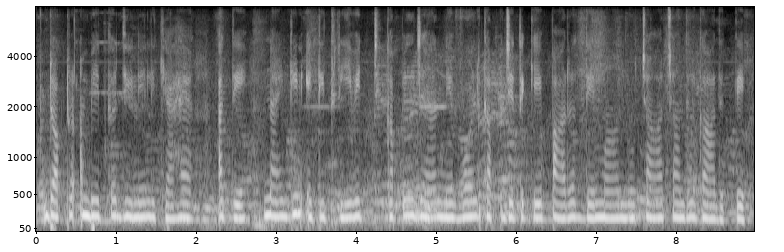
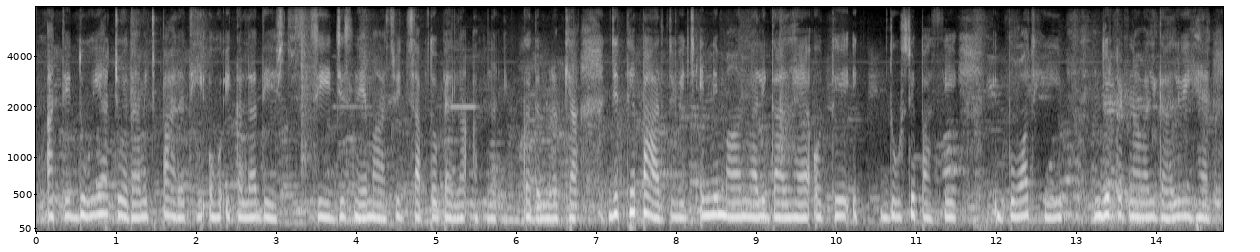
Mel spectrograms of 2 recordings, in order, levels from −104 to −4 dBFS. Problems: continuous background conversations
